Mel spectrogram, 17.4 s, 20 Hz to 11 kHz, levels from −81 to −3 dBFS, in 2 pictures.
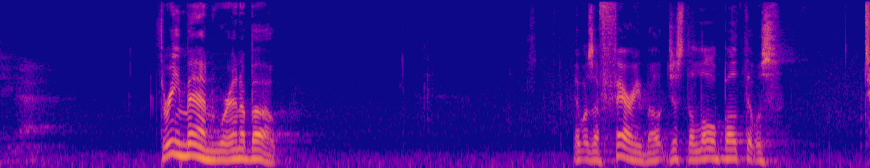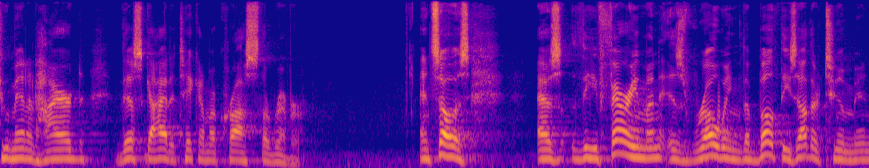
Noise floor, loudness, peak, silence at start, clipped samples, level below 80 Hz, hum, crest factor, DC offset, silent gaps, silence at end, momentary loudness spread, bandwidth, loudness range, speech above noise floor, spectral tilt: -62 dBFS; -27 LUFS; -6 dBFS; 0.2 s; under 0.1%; -64 dBFS; none; 24 dB; under 0.1%; none; 0 s; 14 LU; 11 kHz; 11 LU; 34 dB; -3 dB/octave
